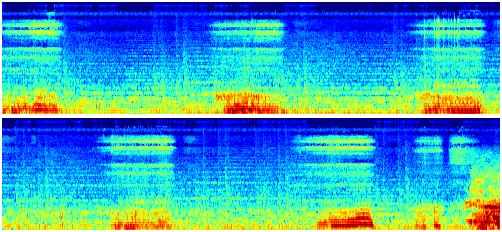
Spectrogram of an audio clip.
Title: Sleep like a Boss | Snoring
